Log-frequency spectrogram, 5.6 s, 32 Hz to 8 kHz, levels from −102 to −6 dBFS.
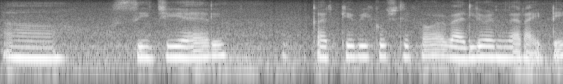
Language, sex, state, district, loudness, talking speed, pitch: Hindi, female, Chhattisgarh, Bastar, -15 LUFS, 125 wpm, 185 Hz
